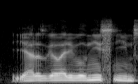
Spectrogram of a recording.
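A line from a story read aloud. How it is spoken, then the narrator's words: Plain. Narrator (Russian): сказал я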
